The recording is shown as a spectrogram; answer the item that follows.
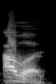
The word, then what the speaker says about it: hour: जैसे आवर, तो HOUR आवर, तो H इसमें साइलेंट होता है, हम पढ़ते हैं आवर, क्या पढ़ते हैं आवर, आवर।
